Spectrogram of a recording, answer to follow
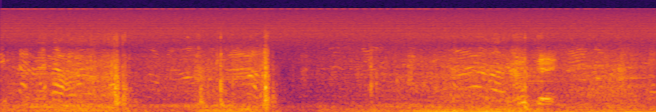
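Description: A van door pulled shut, with a sharp knock about two and a half seconds in, over a low steady hum of the idling van and indistinct voices inside the cabin.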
